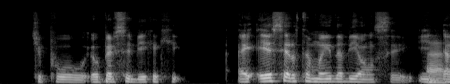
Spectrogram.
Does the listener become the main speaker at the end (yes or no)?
no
